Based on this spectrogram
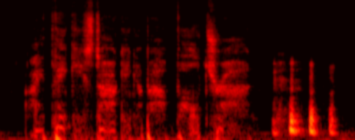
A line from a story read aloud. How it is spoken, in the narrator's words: Hunk whispers to Lance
